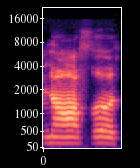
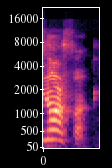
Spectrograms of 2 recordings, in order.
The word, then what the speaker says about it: Norfolk: It's not Norfolk. It's not no-fuck. It's Norfolk.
